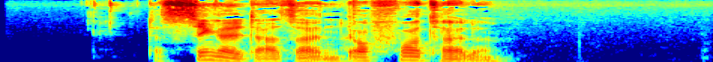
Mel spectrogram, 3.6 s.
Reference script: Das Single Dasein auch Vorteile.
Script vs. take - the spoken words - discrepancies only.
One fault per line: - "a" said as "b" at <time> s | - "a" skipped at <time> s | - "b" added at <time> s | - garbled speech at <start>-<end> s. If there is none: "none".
none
